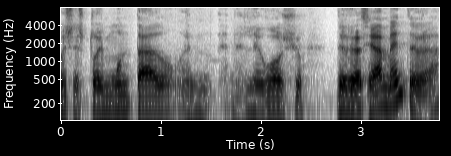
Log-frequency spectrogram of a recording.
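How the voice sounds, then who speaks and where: With a Mexican accent, a man speaks at a medium pitch with vocal fry. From Mexico. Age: 70s. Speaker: businessman. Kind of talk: autobiographical monologue. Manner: halting, many repetitions and fillers.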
